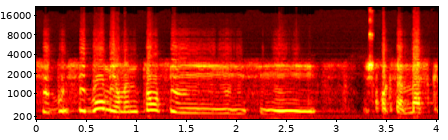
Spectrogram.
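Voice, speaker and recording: A man takes his time, speaking fairly slowly as noticeable noise sounds in the background. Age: 50s. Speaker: chess federation executive. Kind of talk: interview. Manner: halting.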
